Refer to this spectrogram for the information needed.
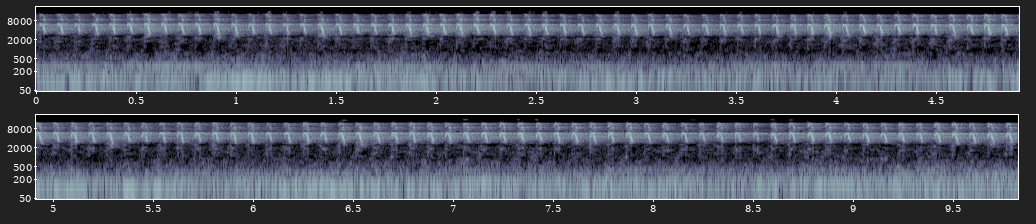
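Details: Lovebird's long ngekek laced with cililin and canary phrases, a lure recording: nearly ten seconds of unbroken high-pitched rapid chattering pulses at a steady beat, a faint low hum behind.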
